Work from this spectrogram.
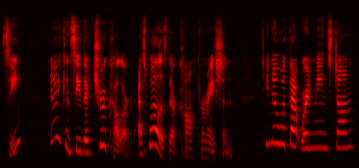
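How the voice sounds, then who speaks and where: A woman voicing a kindly old grandfather who raises ponies, with an unhurried, gently teasing, dry manner. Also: extremely high pitch, huge pitch swings, pitched above the performer's own voice, exaggerated voice. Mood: gentle, instructive.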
